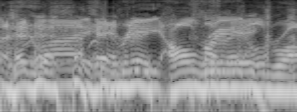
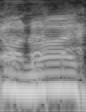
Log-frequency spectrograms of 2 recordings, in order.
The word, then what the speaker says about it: Henri: Henry. It's actually Henri.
